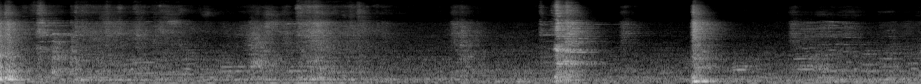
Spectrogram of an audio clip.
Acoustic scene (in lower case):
cafe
